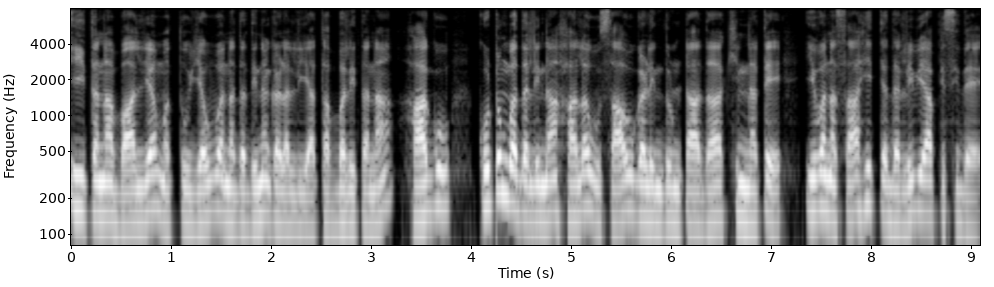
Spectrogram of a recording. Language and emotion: Kannada, neutral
